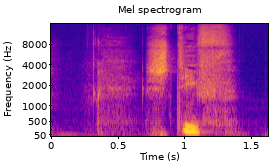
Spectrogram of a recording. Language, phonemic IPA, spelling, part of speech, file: Dutch, /stif/, stief-, prefix, Nl-stief-.ogg
- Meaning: step-; a prefix indicating the individual being referred to is related through the marriage of a parent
